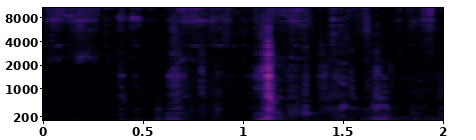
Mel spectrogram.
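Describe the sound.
Keys jangle while someone locks a door, giving bright metallic clinks and rattles over about two seconds. A sharper clink stands out midway, and no one speaks.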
